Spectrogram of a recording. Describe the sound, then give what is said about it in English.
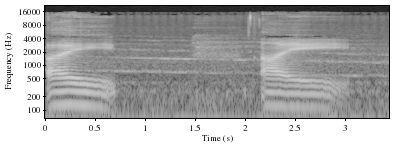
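An emergency vehicle siren wails outside in two loud bursts, separated by a quieter stretch of low background noise. The pitch of the first burst drops as it ends, and the second rises before holding steady. “every time I record you guys, almost every single time we're gonna be dealing with these sirens. That's life these days.”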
